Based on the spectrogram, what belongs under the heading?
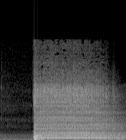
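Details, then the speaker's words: Harrison lathe motor after belts were changed, switched on giving a harsh, loud grinding roar with a steady mid tone; cause not found; abnormal motor noise. "so we changed the belts on the lathe and there the motors making a horrendous noise"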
